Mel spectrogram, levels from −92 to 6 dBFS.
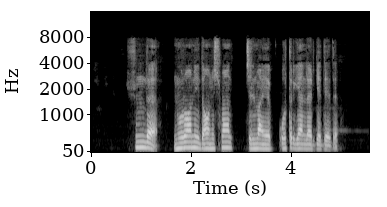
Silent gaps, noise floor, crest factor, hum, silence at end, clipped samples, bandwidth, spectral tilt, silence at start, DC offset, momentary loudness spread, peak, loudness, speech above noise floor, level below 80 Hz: none; -80 dBFS; 16 dB; none; 0.65 s; under 0.1%; 8.2 kHz; -6 dB/octave; 0.8 s; under 0.1%; 10 LU; -2 dBFS; -18 LUFS; 63 dB; -56 dBFS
